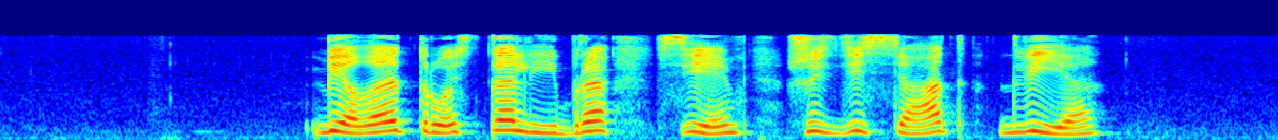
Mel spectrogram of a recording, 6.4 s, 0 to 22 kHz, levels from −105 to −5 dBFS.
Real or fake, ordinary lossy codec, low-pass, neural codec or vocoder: real; none; none; none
